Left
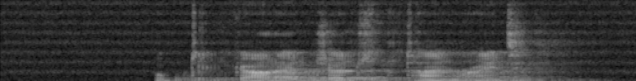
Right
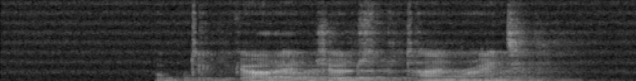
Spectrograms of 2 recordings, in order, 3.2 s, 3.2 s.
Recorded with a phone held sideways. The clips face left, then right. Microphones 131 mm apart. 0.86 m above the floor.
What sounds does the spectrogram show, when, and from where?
0.8 s a man speaking: 65° left (ahead or behind), 5 m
